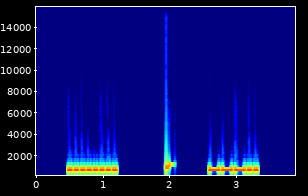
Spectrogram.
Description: Morse code, heard as a keyed tone, about 25 wpm, 700 Hz. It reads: <HH> 8
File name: Single Character (Letter:Number:Punctuation:Prosign) - Rapid-Fire - 25wpm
